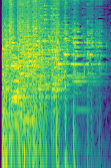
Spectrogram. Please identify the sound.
Glass Breaking
Sound recorded in my kitchen
field-recording, brakes, glass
